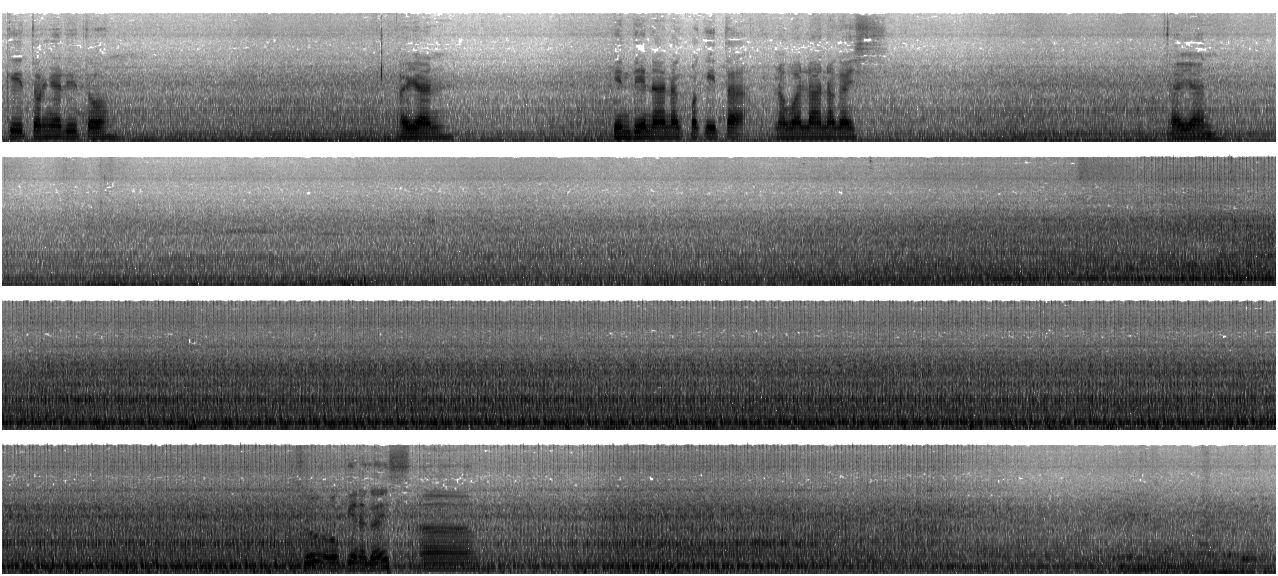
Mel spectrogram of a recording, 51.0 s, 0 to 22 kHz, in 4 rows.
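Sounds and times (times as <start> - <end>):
car engine idling: 0.0 - 50.9.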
